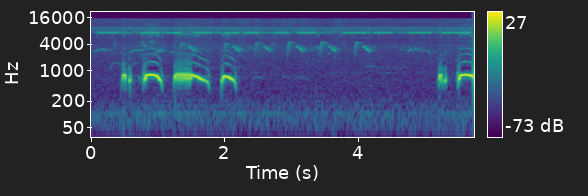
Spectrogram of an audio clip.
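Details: Spotted dove (local tekukur), a lure recording to prompt doves into calling; low mellow coos, a stuttered double note leading into longer falling notes, with a pause before the phrase starts again, and faint high ticking behind.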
